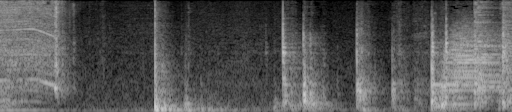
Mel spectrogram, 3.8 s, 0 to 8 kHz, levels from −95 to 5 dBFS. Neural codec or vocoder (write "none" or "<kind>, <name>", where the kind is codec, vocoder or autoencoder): none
